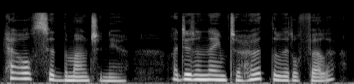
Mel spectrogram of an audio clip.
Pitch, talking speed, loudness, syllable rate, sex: 200 Hz, 205 wpm, -17 LUFS, 5.6 syllables/s, female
